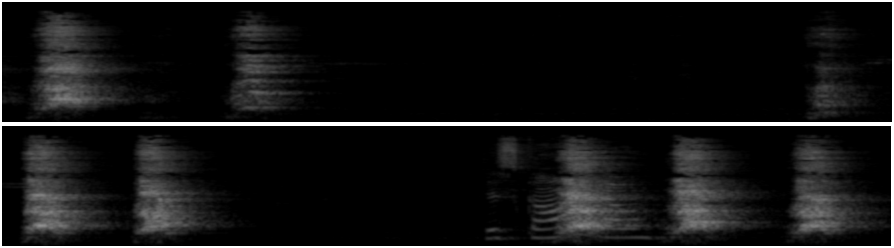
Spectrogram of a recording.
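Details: Scared of a new cot, a beagle lets out irregular barks: a pair, a long silence, a trio, then a closing series of four, with a brief human voice mixed in near the end.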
